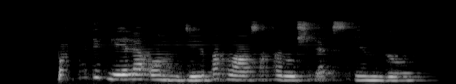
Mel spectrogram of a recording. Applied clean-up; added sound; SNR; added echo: neural mask model DeepFilterNet 3.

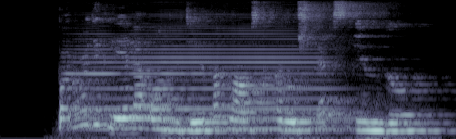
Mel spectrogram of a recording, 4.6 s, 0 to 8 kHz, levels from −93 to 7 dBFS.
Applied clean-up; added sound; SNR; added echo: none; Bowed string instrument; 14 dB; reverberation time 1.0 s.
